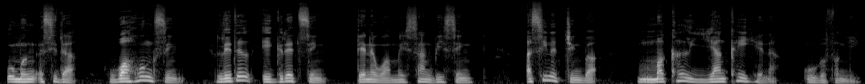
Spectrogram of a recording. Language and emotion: Manipuri, neutral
